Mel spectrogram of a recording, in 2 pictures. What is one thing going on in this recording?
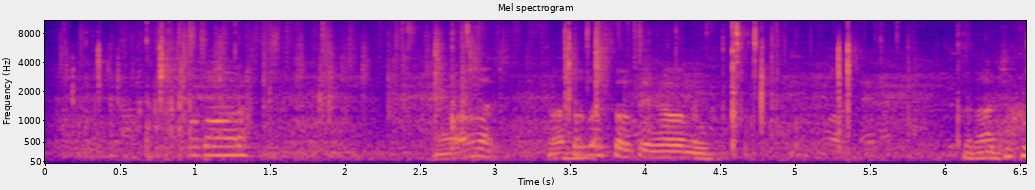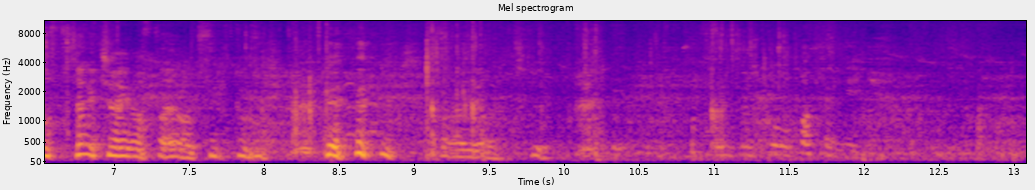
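A man talks nearby, slightly out of breath.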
